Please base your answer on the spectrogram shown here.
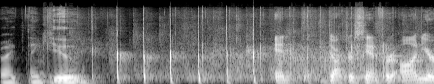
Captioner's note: attendees applauding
